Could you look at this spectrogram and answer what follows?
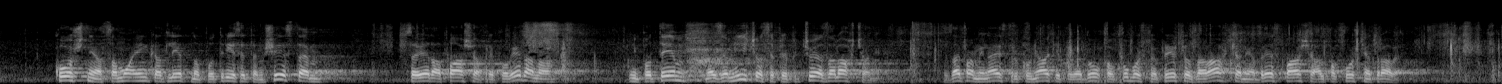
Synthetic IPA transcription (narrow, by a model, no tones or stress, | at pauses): koːʃt̪njasamoːɛŋkɾat̪leːt̪nɔpɔt̪ɾid̪ɛset̪ɛmʃeːst̪ɛm | sɛʋeːd̪apaːʃapɾɛpɔʋeːd̪anɔ | inpɔt̪emnazɛmniʃt͡ʃɔsɛpɾɛpɾit͡ʃuːjɛzaɾaxt͡ʃanjɛ̰zd̪ajpaminajst̪ɾɔkɔwnjaːkipɔʋɛd̪okakoːboʃpɾɛpɾeːt͡ʃiwzaɾaxt͡ʃanjɛbɾɛspaːʃɛalpakoːʃt̪njɛt̪ɾaːʋɛ̰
